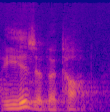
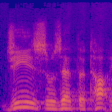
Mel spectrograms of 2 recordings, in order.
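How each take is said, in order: First: "is" picked out as a correction; stress on IS. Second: Said in the usual way. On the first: Real, not acted. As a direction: lean on "is" to correct the tense. Corrects was to is.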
